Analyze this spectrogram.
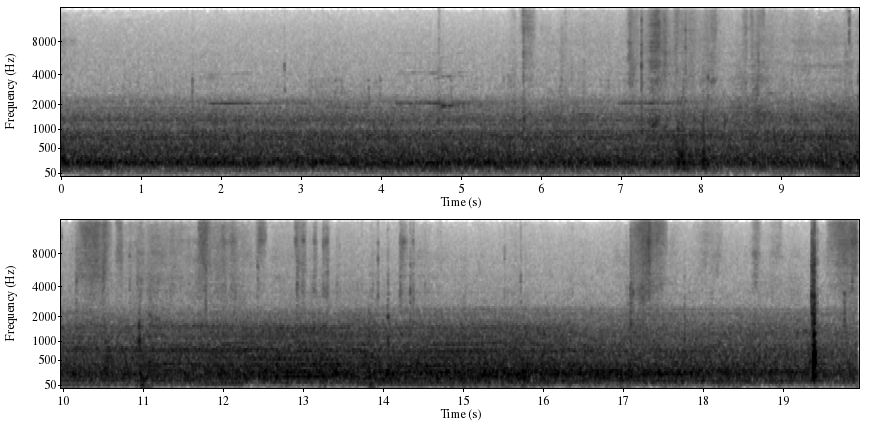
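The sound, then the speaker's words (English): A bus engine idles in a steady, low rumble that holds at the same level for the whole stretch, with a few faint rattles and one sharp click near the end. “Out in front of this bus, because fuck it. The bus will stop.”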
